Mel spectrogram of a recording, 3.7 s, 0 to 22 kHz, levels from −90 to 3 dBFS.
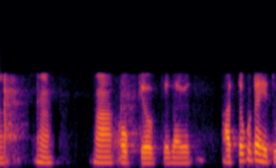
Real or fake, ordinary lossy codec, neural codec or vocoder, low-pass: real; none; none; 3.6 kHz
